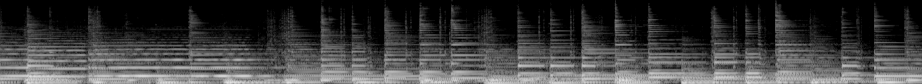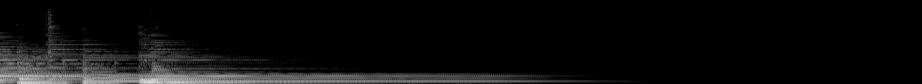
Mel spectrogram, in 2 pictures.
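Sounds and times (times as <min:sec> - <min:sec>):
instrumental melody track: 0:00.0 - 0:14.6.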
